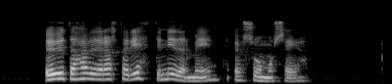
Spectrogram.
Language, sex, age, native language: Icelandic, female, 50-59, Icelandic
